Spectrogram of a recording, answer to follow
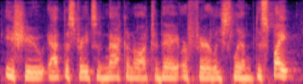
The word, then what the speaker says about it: Mackinac: Straits of, and we should remind people, you pronounce it Mackinac, even though it's spelled Mackinac. That's right. But it's pronounced Mackinac.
